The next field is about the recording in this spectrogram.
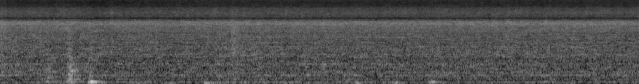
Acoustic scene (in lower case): kitchen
